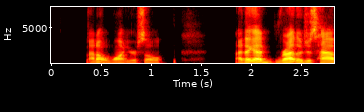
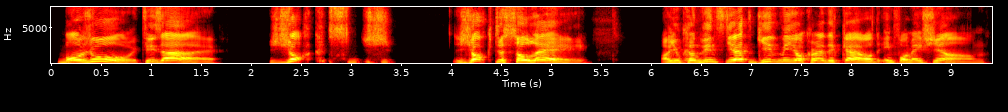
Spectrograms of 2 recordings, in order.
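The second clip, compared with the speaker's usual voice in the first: high, drawn-out mock Frenchman; bad French accent; 5 semitones higher, slower than usual. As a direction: introduce yourself as a hammed-up French scammer. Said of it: "I can't do a French accent".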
